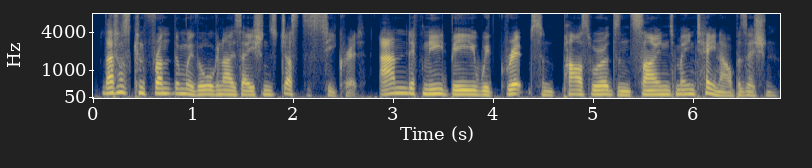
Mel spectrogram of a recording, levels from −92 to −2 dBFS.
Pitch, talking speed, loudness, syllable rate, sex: 145 Hz, 200 wpm, -20 LUFS, 4.9 syllables/s, male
